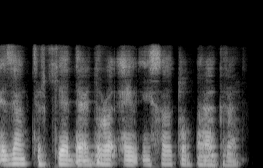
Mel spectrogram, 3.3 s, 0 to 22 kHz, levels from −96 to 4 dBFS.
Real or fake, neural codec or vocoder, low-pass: fake; codec, 24 kHz, 1 kbps, SNAC; 7.2 kHz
